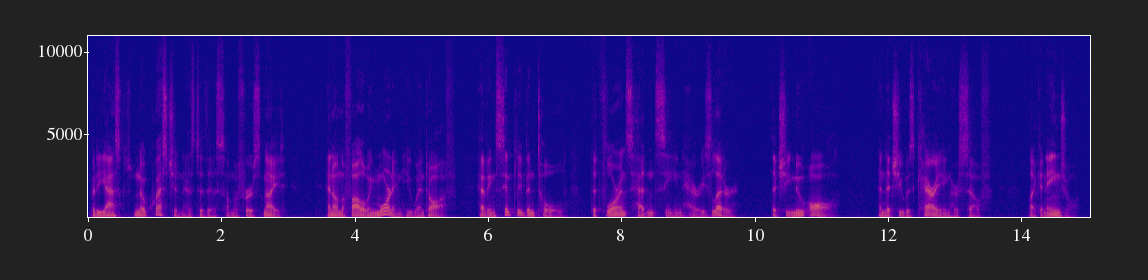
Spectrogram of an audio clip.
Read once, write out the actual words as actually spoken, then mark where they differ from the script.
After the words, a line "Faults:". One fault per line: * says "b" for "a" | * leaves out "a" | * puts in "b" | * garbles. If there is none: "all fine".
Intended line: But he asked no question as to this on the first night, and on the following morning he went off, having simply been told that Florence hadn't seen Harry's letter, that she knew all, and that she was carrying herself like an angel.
But he asked no question as to this on the first night, and on the following morning he went off, having simply been told that Florence hadn't seen Harry's letter, that she knew all, and that she was carrying herself like an angel.
Faults:
all fine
